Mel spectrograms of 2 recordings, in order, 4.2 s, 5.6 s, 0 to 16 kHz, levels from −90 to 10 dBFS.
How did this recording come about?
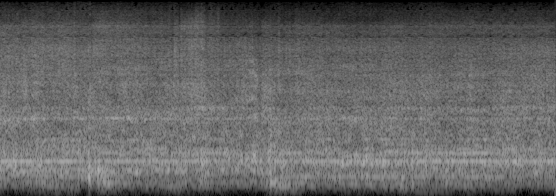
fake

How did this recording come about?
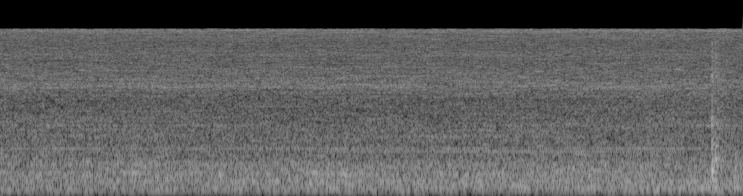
real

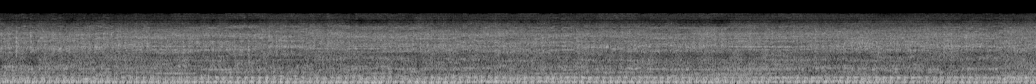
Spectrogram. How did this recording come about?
fake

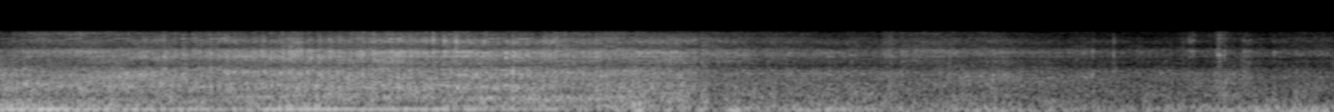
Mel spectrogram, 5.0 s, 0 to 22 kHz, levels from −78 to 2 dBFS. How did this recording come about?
fake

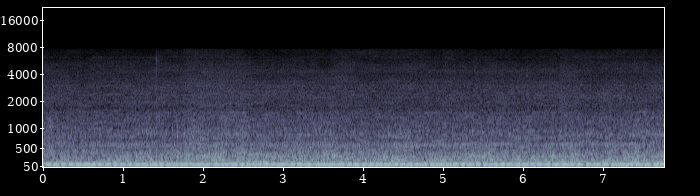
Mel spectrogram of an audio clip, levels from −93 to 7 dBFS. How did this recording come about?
fake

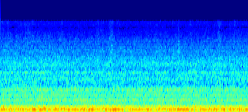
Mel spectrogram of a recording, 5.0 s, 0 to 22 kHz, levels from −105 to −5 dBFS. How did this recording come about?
real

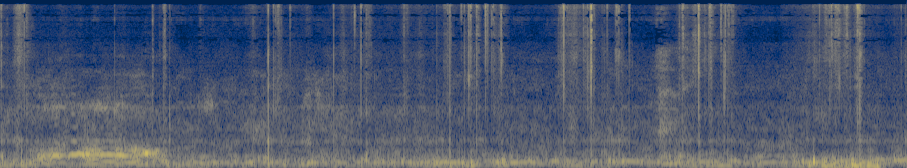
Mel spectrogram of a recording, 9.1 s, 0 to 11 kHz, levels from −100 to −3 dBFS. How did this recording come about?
fake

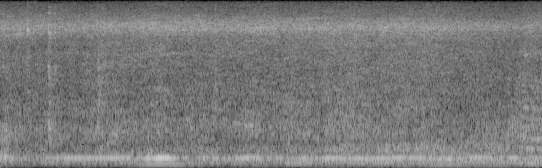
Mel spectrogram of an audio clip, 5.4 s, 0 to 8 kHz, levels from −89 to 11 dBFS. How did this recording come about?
real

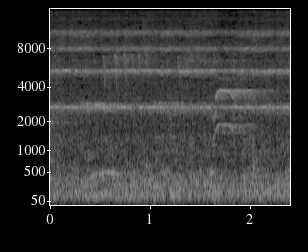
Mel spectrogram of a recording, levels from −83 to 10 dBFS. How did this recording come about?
real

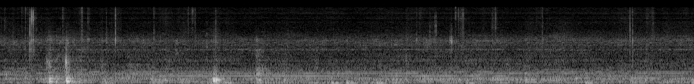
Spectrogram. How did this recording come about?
fake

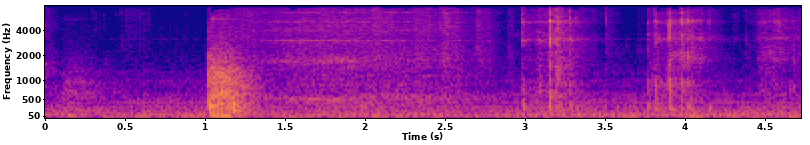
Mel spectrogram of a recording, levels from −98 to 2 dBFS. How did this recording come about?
real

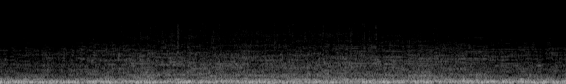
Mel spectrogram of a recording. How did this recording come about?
fake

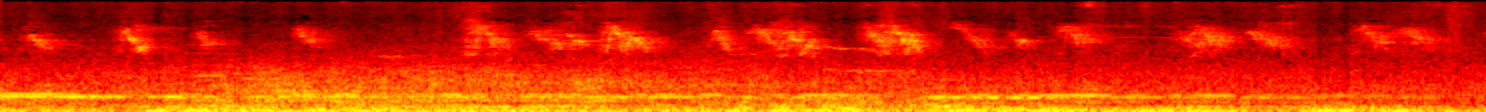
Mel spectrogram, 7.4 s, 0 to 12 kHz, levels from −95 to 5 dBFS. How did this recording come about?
real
